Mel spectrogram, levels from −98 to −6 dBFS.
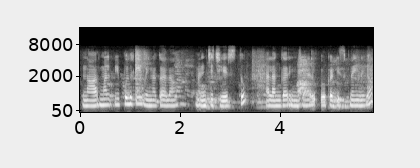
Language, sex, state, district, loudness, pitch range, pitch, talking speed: Telugu, female, Andhra Pradesh, Sri Satya Sai, -17 LUFS, 200-240 Hz, 210 Hz, 110 wpm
